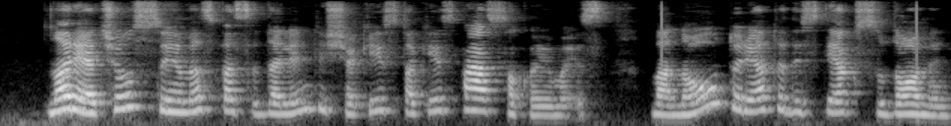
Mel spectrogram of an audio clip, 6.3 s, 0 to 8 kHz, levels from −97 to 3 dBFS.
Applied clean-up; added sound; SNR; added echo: none; none; none; none.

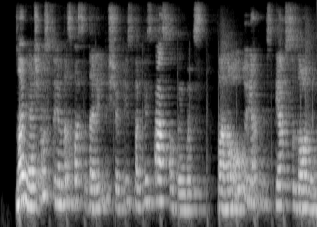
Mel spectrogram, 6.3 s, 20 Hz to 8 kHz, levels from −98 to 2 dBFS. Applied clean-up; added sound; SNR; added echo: neural mask model DeepFilterNet 3.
